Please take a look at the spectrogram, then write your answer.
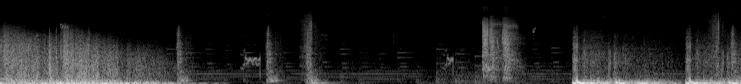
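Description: Several heavy booming cannon blasts in succession in the game Dark Omen, separated by short gaps, with crackling debris and rumbling between shots; no talking.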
